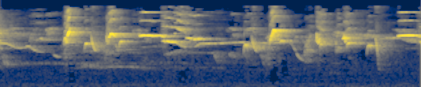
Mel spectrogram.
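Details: Oriental magpie-robin singing in the morning: a rich, fast sequence of sweet whistled notes, sharp downslurred and upslurred phrases, repeated in lively bursts without long pauses.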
